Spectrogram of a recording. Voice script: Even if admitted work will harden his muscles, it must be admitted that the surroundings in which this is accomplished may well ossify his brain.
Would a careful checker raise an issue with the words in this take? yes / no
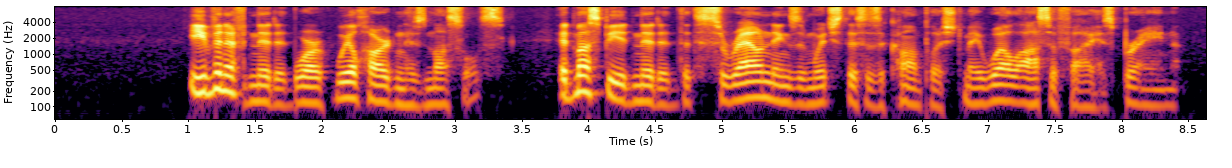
no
